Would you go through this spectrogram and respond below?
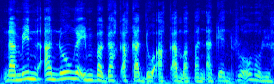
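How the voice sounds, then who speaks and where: A woman acts out an old Filipino village grandmother for a radio play. The voice is husky and on the low side, plain-spoken and worried. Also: animated, normal speed, a bit bright. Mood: worried, resigned. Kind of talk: radio drama acting.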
